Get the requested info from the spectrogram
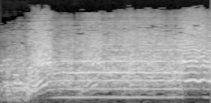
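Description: Male Quran reciter's voice chanting in the melodic tajweed style, gliding up into one long held note about half a second in.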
